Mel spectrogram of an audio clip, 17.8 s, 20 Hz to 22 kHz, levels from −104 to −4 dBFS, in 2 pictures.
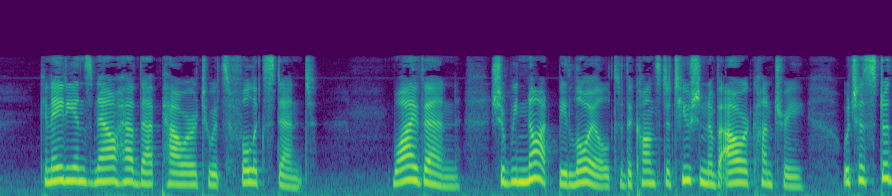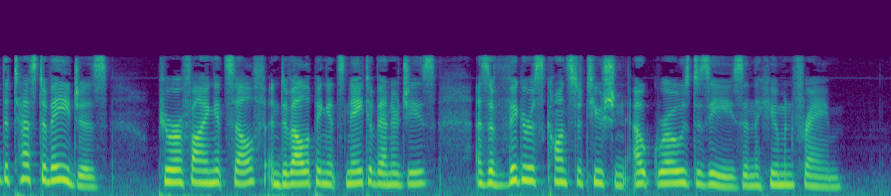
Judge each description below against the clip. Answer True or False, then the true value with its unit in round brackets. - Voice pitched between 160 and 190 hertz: False (210 Hz)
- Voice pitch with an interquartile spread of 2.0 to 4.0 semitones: True (3.4 semitones)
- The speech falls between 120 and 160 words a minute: True (155 wpm)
